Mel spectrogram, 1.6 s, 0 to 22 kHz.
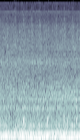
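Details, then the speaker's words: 1966 Ford Mustang convertible V8, cold start before test drive after topping off differential: steady even low rumble, smooth unbroken beat, no knocks or misses; normal cold start idle. "all right beautiful cold start going to let her idle"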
